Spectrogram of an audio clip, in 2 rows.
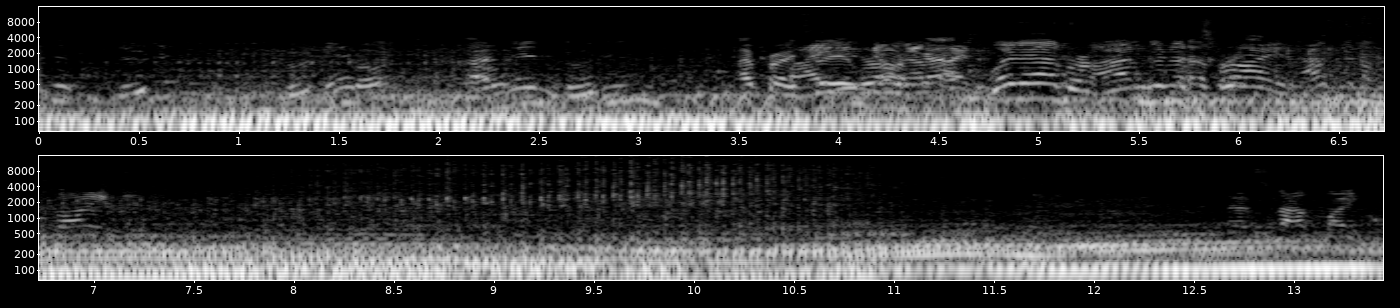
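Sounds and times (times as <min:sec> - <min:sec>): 
motorbike engine rumbling past: 0:00.0 - 0:13.3
speech: 0:03.5 - 0:07.4.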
